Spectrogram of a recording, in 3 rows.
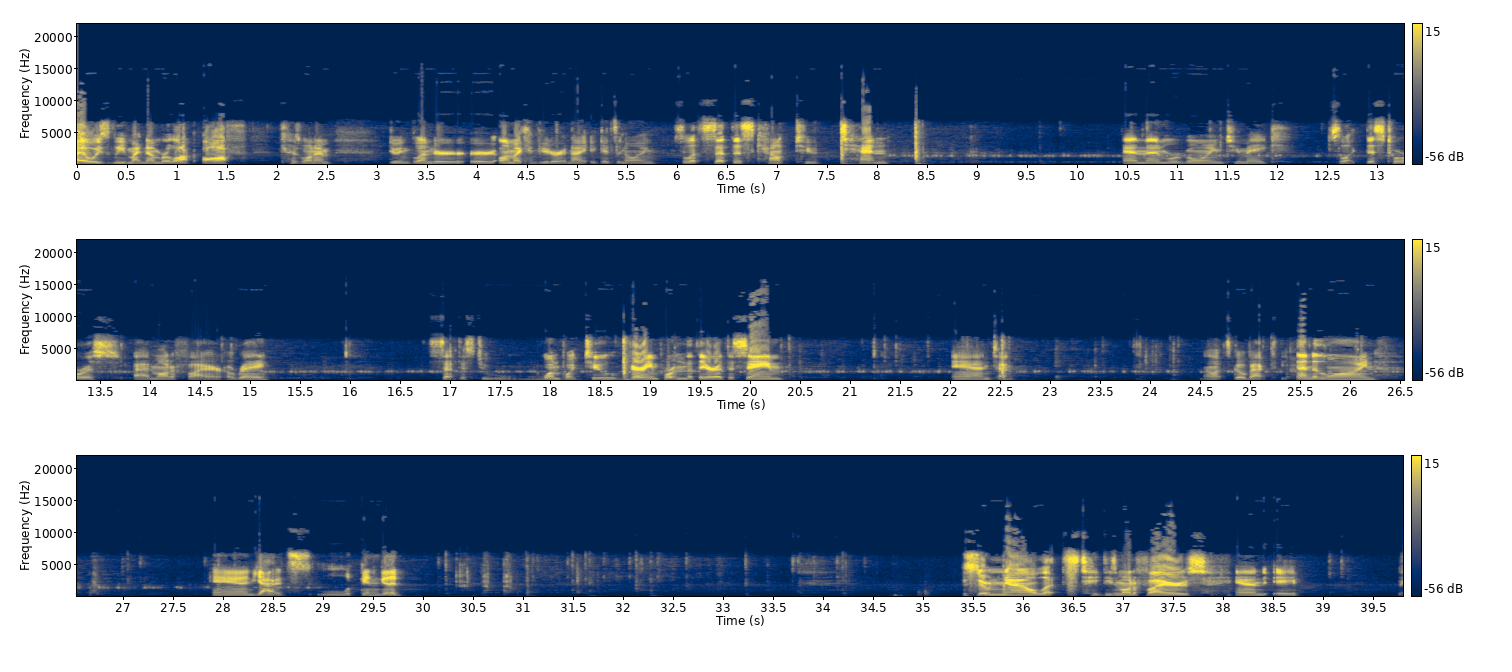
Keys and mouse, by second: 6.1 click, 15.4-16.8 middle drag, 21.2-23.7 middle drag, 26.4-27.5 middle drag, 27.7 middle click, 36.4-38.0 drag.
